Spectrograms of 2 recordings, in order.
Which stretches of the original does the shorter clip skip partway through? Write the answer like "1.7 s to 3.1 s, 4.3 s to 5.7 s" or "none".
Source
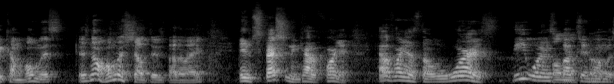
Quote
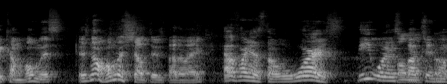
2.1 s to 3.6 s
